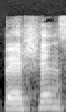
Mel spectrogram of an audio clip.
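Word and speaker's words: patience: বেঁধে গিয়েছিল thanks for এই উচ্চারণটা হবে প্যাশেন্স হেয়ারিং কি হবে বলেন থ্যাংকস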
